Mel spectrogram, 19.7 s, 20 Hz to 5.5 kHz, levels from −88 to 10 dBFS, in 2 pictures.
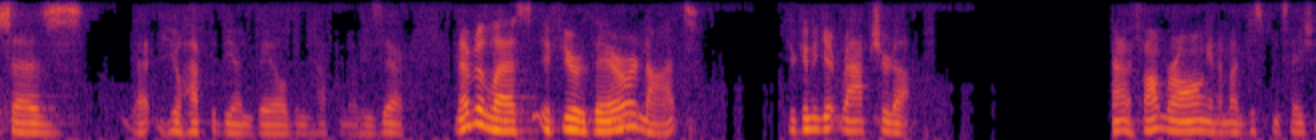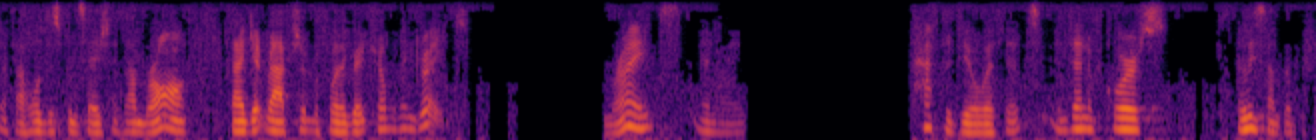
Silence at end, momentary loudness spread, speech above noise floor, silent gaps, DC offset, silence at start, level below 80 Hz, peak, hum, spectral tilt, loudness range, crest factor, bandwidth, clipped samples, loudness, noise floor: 0.05 s; 19 LU; over 63 dB; none; under 0.1%; 0 s; -62 dBFS; -4 dBFS; none; -7.5 dB/octave; 13 LU; 24 dB; 5.4 kHz; under 0.1%; -27 LUFS; under -90 dBFS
